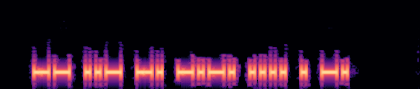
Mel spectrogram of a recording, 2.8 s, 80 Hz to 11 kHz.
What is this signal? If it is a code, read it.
Morse code, heard as a keyed tone, about 37 wpm, 700 Hz. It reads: MUNCHEN
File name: UK MASTER QSOs TRAINING / 35WPM / UK MASTER QSOs 0008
